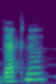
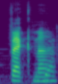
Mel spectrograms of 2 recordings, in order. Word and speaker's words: Vecna: Vinka, how do you pronounce his name? Vecna. Vecna.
